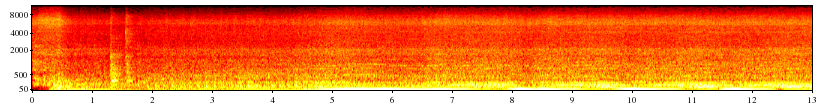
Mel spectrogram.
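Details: BMW E92 3 Series coupe, 2.0 diesel, at idle: coarse, uneven clatter and rattle over a heavy low drone. It starts well but runs poorly with vibration, caused by slack, stretched timing chains.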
